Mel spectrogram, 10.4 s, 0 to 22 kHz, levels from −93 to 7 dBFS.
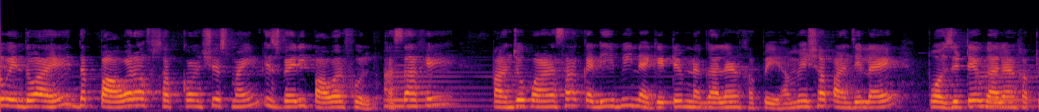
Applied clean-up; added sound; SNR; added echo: none; Keyboard (musical); 16 dB; none.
